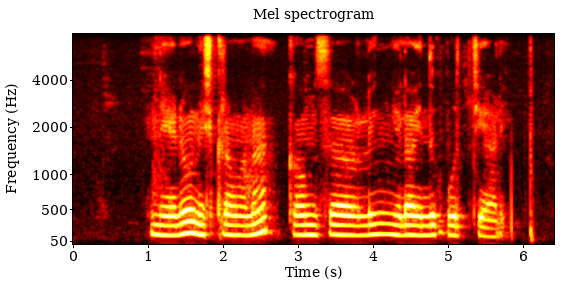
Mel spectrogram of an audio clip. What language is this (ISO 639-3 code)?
tel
